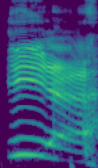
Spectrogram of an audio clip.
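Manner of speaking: high, drawn-out falling shriek; acted shriek of pain. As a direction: shriek as the lash strikes. Bandit shrieks under the lashes. (दर्द भरी लंबी ऊँची चीख)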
